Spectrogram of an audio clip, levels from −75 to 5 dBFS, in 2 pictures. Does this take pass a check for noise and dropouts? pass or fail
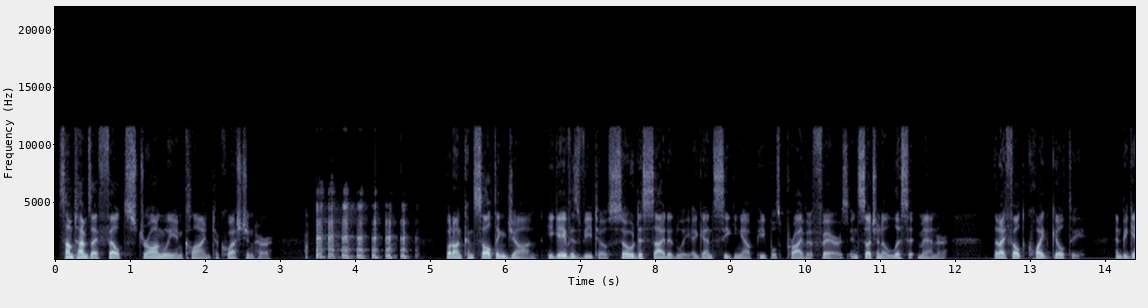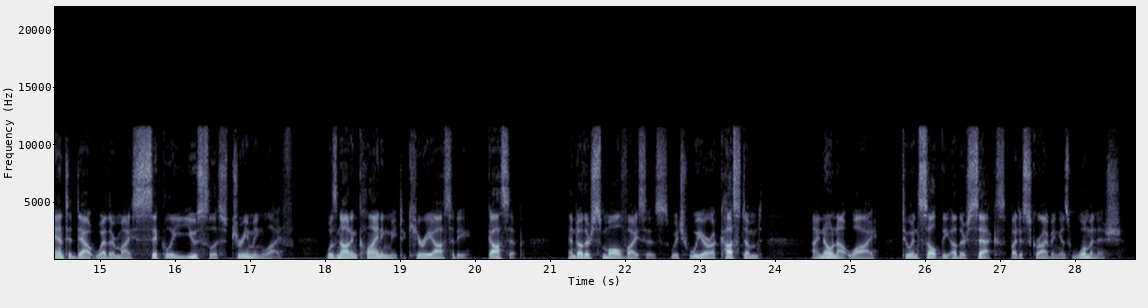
fail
